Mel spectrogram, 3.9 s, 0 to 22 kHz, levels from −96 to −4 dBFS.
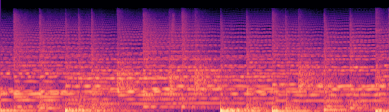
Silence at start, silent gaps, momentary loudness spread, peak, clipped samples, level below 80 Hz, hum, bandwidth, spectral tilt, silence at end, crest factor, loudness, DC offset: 0 s; none; 2 LU; -4 dBFS; under 0.1%; -26 dBFS; none; 14.5 kHz; -4.5 dB/octave; 0 s; 16 dB; -22 LUFS; under 0.1%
